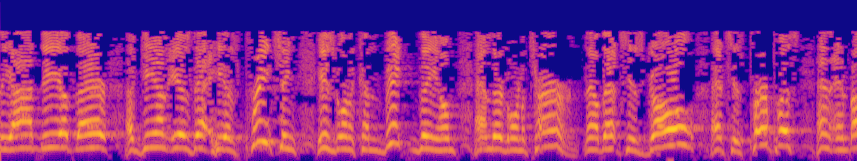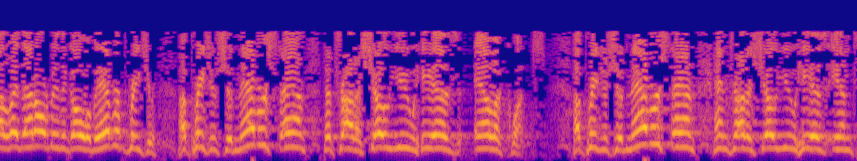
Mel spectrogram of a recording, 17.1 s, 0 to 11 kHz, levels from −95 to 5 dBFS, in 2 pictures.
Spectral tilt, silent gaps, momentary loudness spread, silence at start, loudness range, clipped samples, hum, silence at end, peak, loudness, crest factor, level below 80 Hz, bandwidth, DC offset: -6.5 dB/octave; none; 8 LU; 0 s; 3 LU; under 0.1%; none; 0 s; -2 dBFS; -16 LUFS; 14 dB; -62 dBFS; 6 kHz; under 0.1%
